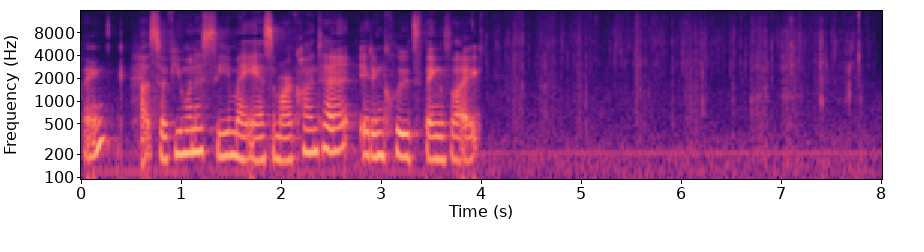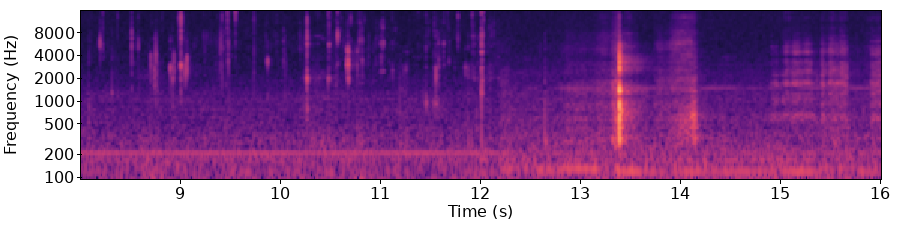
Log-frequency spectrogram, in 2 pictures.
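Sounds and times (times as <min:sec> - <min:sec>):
faint steady hum: 0:00.0 - 0:16.0
crunchy clicks: 0:04.0 - 0:12.1
biting and chewing: 0:04.0 - 0:12.2.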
